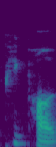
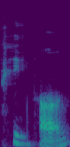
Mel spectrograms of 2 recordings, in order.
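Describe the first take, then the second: First: It is said in a plain English accent. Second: It is said in a put-on Chinese accent. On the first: "It's like ping pong" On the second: "or as the Chinese called it"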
